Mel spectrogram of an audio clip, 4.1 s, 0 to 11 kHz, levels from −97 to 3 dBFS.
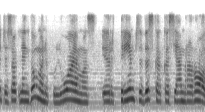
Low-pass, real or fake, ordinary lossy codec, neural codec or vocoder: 7.2 kHz; real; Opus, 64 kbps; none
